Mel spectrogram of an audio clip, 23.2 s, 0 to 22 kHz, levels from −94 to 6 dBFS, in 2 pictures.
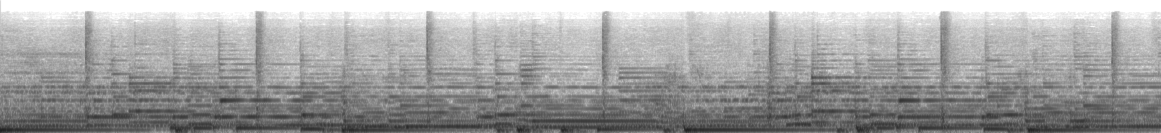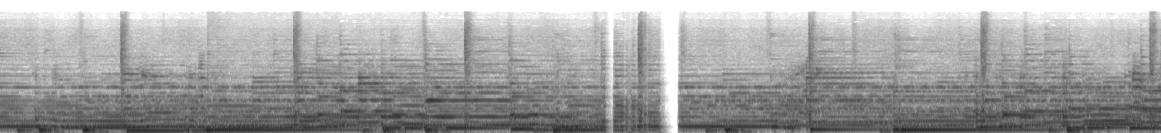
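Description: The audio has repeated packet loss (robotic sound) from 17.65 to 18.57 s. Repeated dropouts, with around eight heard, are each bridged by extending the preceding sound. The longest bridge runs about 190 ms, so roughly half the stretch is patched and the rest choppy.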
